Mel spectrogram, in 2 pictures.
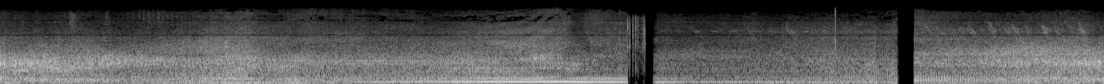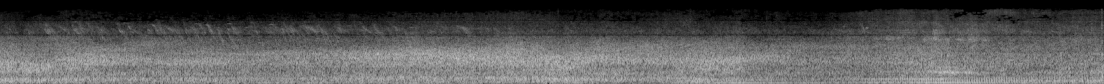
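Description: A motor vehicle's engine running steadily under a loud rushing noise. The sound cuts out abruptly twice, about six and nine seconds in.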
